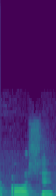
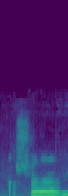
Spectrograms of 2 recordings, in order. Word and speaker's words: kosher: Eu que você tá falando de, do kosher. – Isso, é, porque pode. Não, kosher, desculpa. – Sim, aqui, aqui a gente fala, a gente fala kosher, né? Mas é kosher, enfim.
